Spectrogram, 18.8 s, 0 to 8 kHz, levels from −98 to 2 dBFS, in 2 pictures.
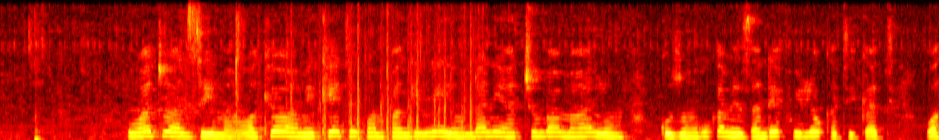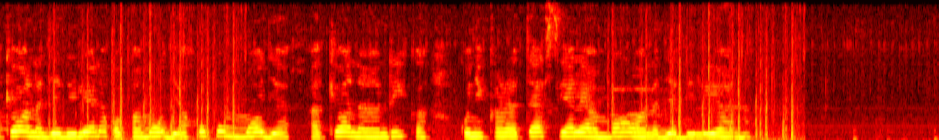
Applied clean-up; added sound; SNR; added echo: none; Run; 16 dB; none.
